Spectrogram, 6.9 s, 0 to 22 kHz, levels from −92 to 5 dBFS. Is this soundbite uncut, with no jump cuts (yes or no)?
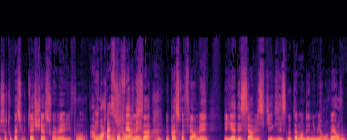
yes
